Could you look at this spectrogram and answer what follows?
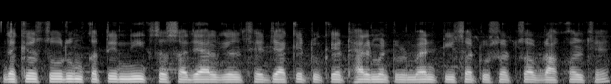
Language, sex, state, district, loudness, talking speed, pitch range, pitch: Maithili, male, Bihar, Supaul, -17 LUFS, 165 wpm, 115-120 Hz, 115 Hz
